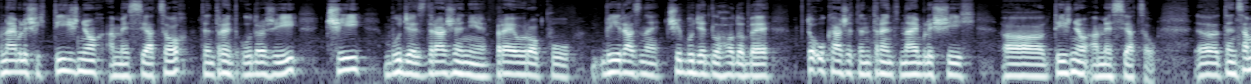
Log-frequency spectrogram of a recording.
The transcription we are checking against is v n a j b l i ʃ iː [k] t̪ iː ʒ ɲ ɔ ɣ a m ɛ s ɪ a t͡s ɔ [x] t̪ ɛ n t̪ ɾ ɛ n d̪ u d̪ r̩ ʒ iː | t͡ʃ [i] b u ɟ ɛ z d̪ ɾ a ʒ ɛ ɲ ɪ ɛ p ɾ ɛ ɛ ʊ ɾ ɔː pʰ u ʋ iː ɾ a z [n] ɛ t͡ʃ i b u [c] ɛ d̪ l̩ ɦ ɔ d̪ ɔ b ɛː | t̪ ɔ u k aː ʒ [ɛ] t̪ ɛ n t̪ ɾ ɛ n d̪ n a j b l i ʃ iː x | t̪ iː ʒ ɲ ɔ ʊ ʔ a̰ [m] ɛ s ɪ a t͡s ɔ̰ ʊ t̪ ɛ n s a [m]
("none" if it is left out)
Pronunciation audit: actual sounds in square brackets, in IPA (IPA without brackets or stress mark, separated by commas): x, x, i, n, ɟ, ɛ, m, m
